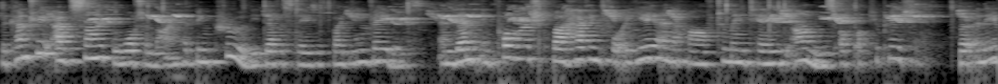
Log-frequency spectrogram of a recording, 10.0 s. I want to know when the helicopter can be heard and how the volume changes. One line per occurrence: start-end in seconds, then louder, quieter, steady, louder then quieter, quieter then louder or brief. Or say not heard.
not heard.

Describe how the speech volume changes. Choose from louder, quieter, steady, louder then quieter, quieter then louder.
steady.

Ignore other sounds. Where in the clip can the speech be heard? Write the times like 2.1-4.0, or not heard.
0.0-9.9.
